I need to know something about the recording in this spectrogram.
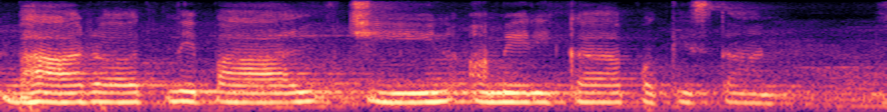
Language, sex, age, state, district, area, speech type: Maithili, female, 18-30, Bihar, Sitamarhi, rural, spontaneous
